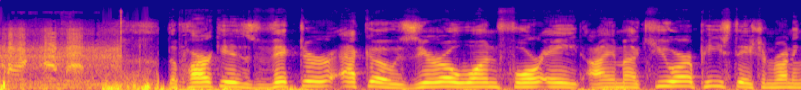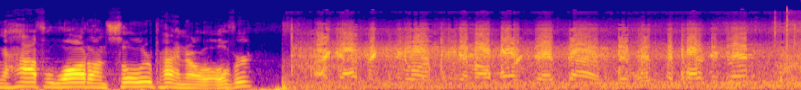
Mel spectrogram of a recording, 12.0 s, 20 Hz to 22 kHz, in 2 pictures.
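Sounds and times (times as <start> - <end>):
weak voice over radio: 0.0 - 0.7, 8.2 - 12.0
radio band noise hiss: 0.0 - 0.9, 8.2 - 12.0.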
